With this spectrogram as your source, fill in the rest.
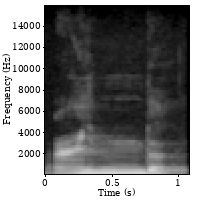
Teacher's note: Kemudian tidak juga idgham masuk langsung ke huruf dal, tapi masih samar di antara bunyi huruf nun dan juga ke makhrajnya huruf dal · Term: ikhfa haqiqi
